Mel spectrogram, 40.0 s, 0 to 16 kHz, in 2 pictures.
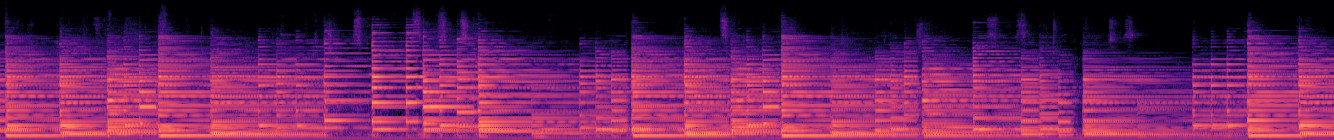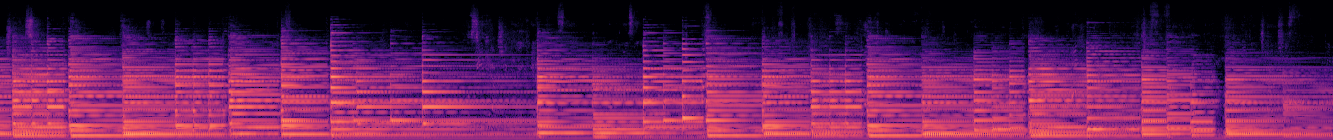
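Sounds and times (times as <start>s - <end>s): slow solo piano chords: 0.0s - 40.0s.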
